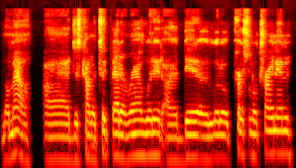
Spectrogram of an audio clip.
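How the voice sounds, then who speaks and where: A man in his thirties from Texas, answering a judge's questions in court. His pitch is middling for a man. He speaks politely and haltingly, often with fillers. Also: little pitch movement, warm tone. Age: 30s. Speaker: litigant father.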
